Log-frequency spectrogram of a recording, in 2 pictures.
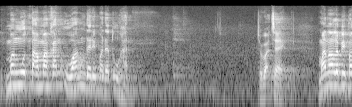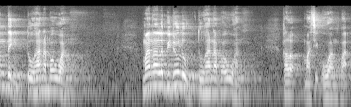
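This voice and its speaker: Male Indonesian pastor, animated sermon with questions to the congregation, fairly high voice, recorded with long church-hall reverb. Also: a little hiss or hum. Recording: echoey hall reverb, faint ambience.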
